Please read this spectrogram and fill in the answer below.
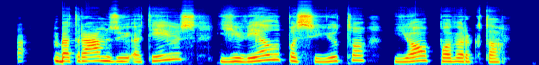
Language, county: Lithuanian, Kaunas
